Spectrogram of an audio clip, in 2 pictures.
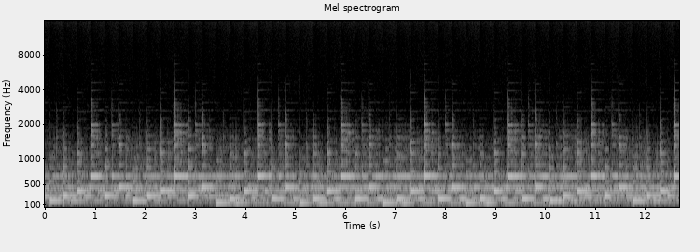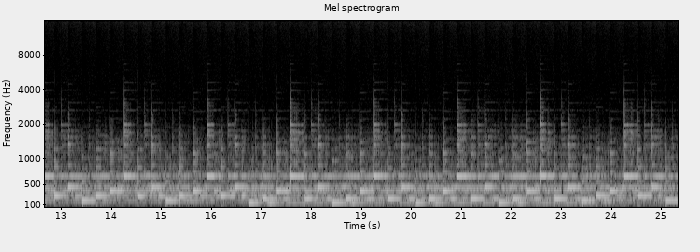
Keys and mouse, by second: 0.3 e, 1.2 click, 2.1 a, 2.3 b, 3.1-4.9 drag, 5.1 ctrl+r, 12.9 2, 13.3-14.5 drag, 15.2 z, 15.5-16.1 drag, 21.0 drag, 22.3 KP_1, 23.2 shift+click, 23.8-25.3 drag.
